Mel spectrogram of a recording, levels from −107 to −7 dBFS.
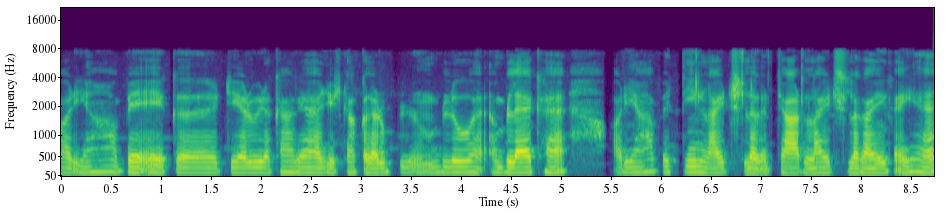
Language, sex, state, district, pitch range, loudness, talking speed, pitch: Hindi, male, Bihar, West Champaran, 120-130 Hz, -21 LUFS, 170 wpm, 125 Hz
